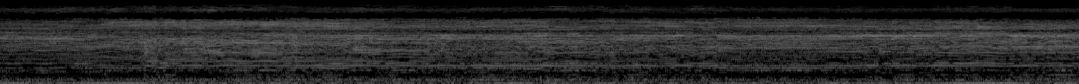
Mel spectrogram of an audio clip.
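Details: Steady high-pitched, shaver-like electric buzz of a SkinPen microneedling pen running continuously on an adult's facial skin during microneedling with PRP, after Venus Viva radiofrequency, with ProNox for pain; microneedling pen in operation.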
